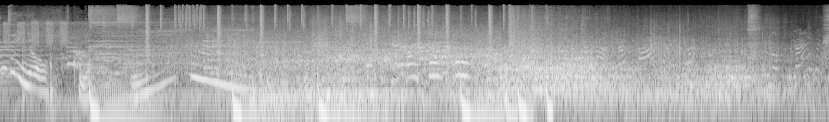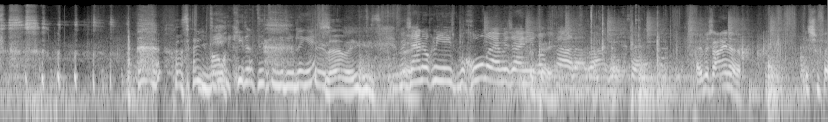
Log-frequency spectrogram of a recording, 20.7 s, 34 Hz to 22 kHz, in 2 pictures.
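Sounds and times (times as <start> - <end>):
speech: 0.2 - 3.3, 12.1 - 19.8, 20.4 - 20.6
golf cart motor humming across a golf course: 1.2 - 10.2
rushing wind noise: 2.8 - 12.2
laughter: 10.3 - 14.4.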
